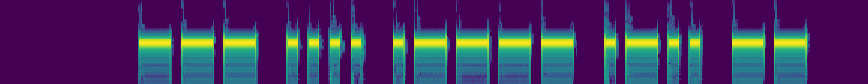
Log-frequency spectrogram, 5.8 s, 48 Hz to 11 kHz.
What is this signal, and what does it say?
Morse code, heard as a keyed tone, about 17 wpm, 700 Hz. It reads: OH1LM
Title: DXCC-100 Call Signs - 5 Characters - Repeated 2x - 17wpm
